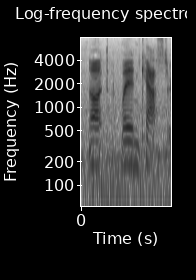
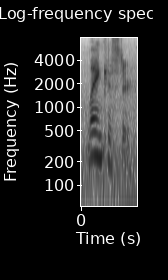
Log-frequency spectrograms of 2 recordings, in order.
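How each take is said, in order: First: The second syllable sounds like caster. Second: The second syllable sounds like kester. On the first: The speaker calls it wrong. "it's spelled like Castor" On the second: The speaker calls it right. "you say it like Kester"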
